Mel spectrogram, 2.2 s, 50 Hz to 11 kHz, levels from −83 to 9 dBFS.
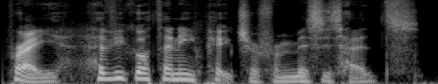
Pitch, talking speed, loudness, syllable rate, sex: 140 Hz, 245 wpm, -23 LUFS, 5.7 syllables/s, male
